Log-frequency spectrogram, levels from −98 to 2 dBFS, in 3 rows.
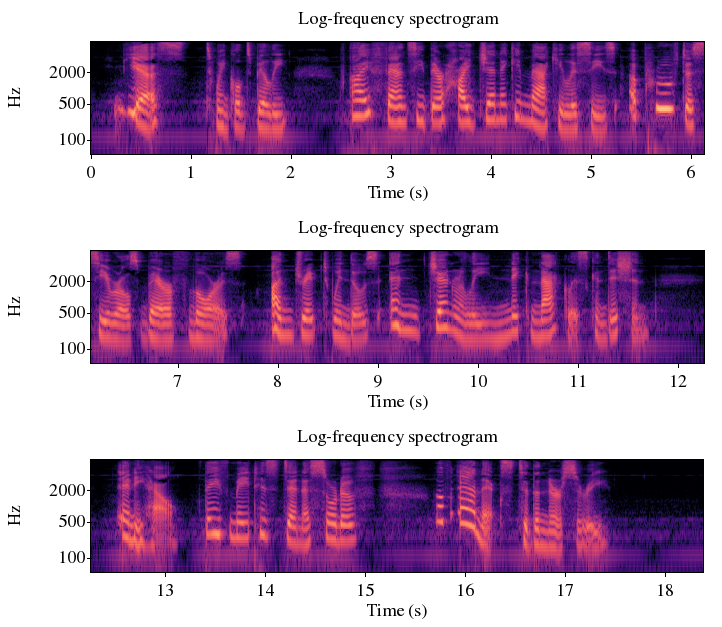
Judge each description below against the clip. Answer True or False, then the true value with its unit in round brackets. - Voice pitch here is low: False (200 Hz)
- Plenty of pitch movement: True (7.2 semitones)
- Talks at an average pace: False (110 wpm)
